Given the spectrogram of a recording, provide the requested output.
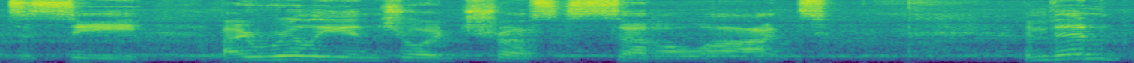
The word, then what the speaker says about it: TRST: Then after that, I go back outside to watch TRST, or as I'm told is how it's pronounced, Trust.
